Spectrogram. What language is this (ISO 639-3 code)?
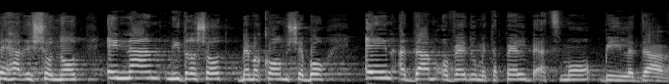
heb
